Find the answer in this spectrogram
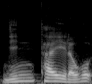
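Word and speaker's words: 忍耐: 필요하게 된다 이렇게 됩니다 인내는요 닌타이라고 있습니다 2번이 답이네요 일본 린데 그 인정 인정 될 것이고요 3번은 진 타임은 그냥 우리 인체를 찐따이라고 합니다 4번은 특별한 거 아니고요 그래서 아 인내할 때는 닌타이라고 읽어주시면 되겠습니다 그리고 각각의 동사로 가보면요 때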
